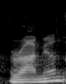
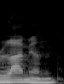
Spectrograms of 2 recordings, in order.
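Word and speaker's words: 라면: korea bread is bang bang ramen is either pronounced as ramyun or lamian that's because if a word begins with real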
